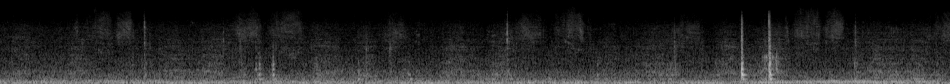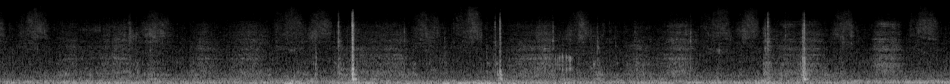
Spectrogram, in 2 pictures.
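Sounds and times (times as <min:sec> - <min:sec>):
cable reel humming: 0:00.0 - 0:19.0.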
